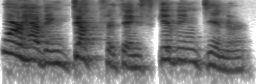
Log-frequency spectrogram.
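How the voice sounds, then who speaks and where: A woman's voice: medium pitch, big pitch swings, unhurried, a bit bright, pitched above the performer's own voice. A woman voicing an earnest, insistent little schoolgirl in a children's storybook. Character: eager, earnest little schoolgirl fretting over the holiday.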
